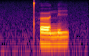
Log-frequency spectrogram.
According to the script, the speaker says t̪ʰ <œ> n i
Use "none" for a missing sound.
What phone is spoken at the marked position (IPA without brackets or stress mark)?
œ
